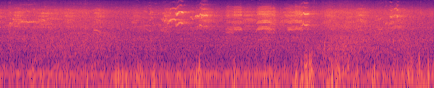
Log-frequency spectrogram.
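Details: Lorikeets outside St. Mary's by the Sea, Port Douglas, give a continuous shrill, screechy chatter of overlapping high notes over a steady low rumble of traffic or wind.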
